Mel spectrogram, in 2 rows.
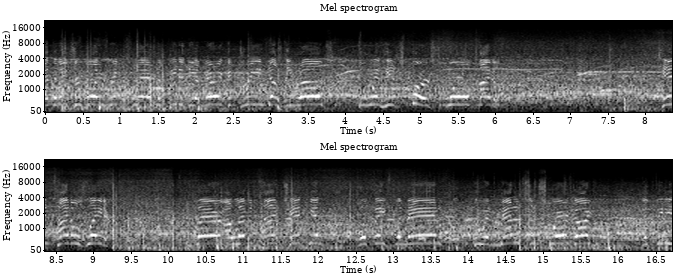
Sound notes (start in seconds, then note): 6.7 crowd cheering; 8.8 crowd chatter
